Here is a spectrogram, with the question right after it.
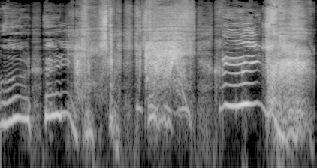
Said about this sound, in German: »Machen wir«, näselten die kleinen Nieser und niesten munter weiter.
